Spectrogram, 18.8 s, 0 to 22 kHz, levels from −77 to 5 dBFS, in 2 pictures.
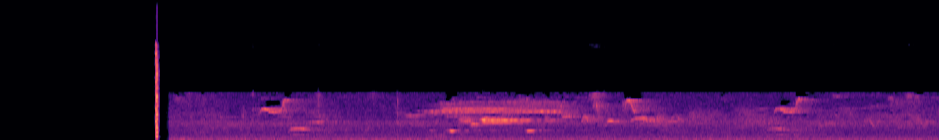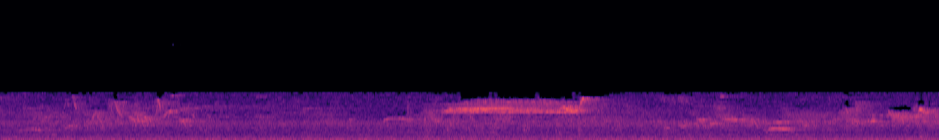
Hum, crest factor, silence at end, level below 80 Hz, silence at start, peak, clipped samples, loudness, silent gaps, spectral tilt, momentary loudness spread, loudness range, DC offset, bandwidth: none; 32 dB; 0 s; -54 dBFS; 1.55 s; 0 dBFS; under 0.1%; -28 LUFS; 1.60-1.64 s; -1 dB/octave; 16 LU; 10 LU; under 0.1%; 15 kHz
